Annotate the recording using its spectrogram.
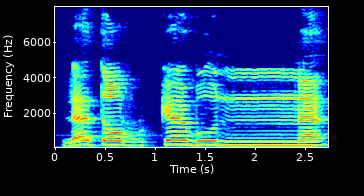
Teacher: با کو نون کے ساتھ ملا کر نون پر غنہ کریں گے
